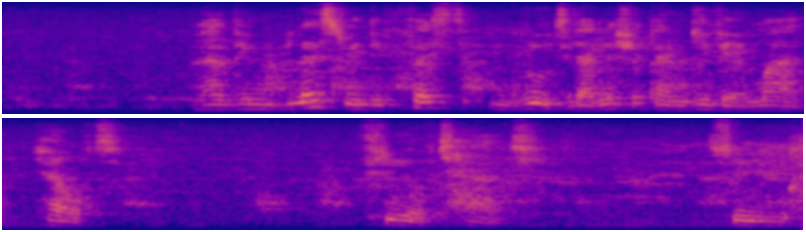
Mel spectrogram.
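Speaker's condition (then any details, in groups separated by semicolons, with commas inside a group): No condition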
